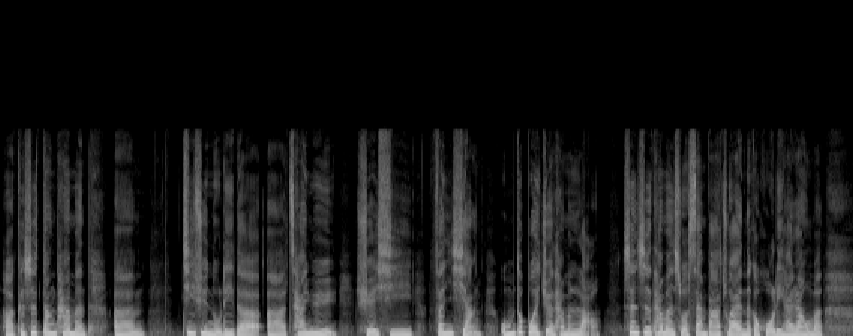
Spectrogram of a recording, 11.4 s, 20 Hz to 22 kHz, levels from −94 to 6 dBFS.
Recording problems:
muffled; slightly; fading above 1.5 kHz

